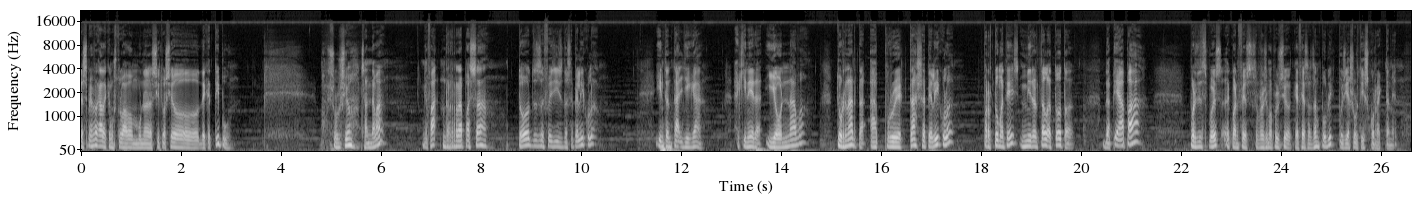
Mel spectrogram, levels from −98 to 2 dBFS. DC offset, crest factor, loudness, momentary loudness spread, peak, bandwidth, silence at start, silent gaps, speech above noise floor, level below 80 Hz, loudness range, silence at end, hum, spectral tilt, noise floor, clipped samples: under 0.1%; 20 dB; -26 LUFS; 14 LU; -6 dBFS; 17 kHz; 0 s; none; 33 dB; -46 dBFS; 5 LU; 0.3 s; none; -5.5 dB/octave; -58 dBFS; under 0.1%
